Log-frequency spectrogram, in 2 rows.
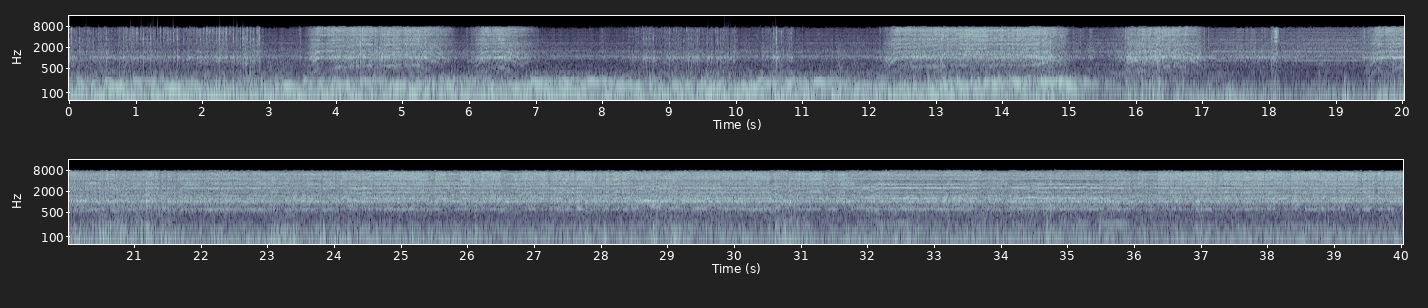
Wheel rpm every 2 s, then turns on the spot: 10, 20, 120, 30, 10, 10, 100, 110, 60, 20, 140, 160, 160, 160, 160, 160, 160, 160, 160, 160.
0-2 8-12 16-18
